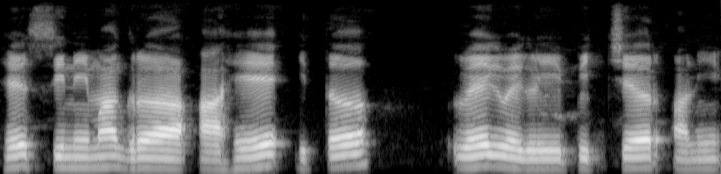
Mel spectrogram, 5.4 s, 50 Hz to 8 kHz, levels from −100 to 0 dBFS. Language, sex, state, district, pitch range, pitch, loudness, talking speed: Marathi, male, Maharashtra, Pune, 115-140 Hz, 130 Hz, -16 LUFS, 100 wpm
